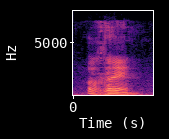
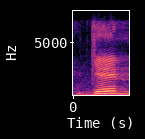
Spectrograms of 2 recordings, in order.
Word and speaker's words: غین: تو اس کو غین پڑھیں، گین نہیں پڑھیں گے. جیسے گائے ہوتا ہے تو گائے کا الگ تلفظ ہوتا ہے، اور جو یہ غین ہے اس کا الگ ہوتا ہے.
